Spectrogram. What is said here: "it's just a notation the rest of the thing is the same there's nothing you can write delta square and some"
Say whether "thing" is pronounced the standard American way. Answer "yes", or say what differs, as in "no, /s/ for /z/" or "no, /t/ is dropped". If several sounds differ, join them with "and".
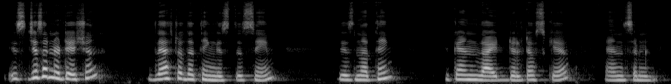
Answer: no, /t/ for /θ/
